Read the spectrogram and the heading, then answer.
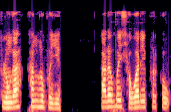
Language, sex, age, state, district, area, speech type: Bodo, male, 18-30, Assam, Baksa, rural, spontaneous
